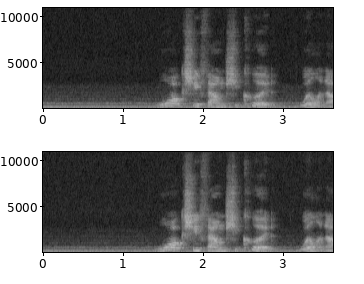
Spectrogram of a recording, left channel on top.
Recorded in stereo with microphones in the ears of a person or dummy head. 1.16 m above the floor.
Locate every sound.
1.4 s a woman speaking: 10° right (ahead or behind), 1.0 m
